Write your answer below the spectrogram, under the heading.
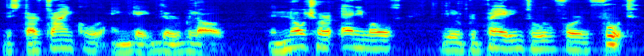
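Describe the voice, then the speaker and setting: A man narrating a fairy tale dramatically, with halting, deliberate phrasing and occasional stumbles. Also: mid-range voice, mellow, husky, poor audio.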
